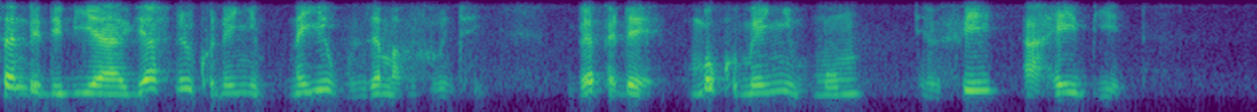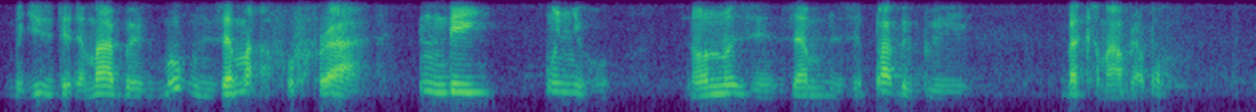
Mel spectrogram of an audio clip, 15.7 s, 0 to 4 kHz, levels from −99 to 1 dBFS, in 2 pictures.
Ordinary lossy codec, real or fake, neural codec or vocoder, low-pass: Opus, 16 kbps; real; none; 3.6 kHz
